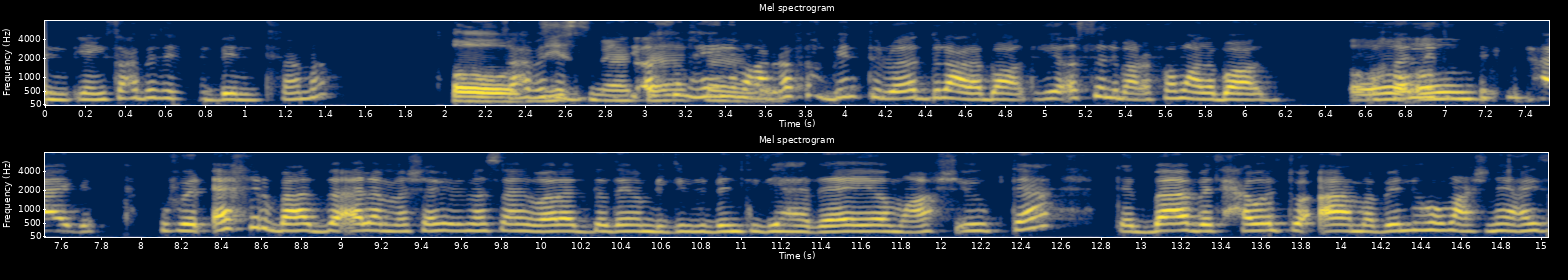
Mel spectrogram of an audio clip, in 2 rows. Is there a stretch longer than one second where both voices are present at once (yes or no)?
yes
